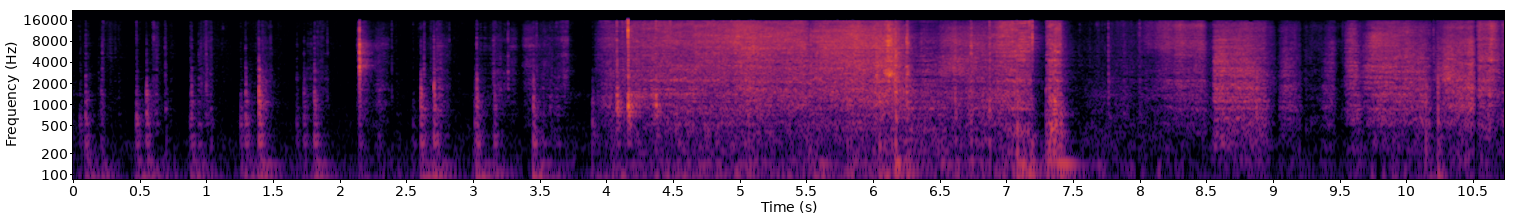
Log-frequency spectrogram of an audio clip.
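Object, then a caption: Polystyrene foam sheet. Hands with long dark nails rest on and grip the edge of a large, flat, white solid styrofoam (polystyrene foam) slab lying on a table in front of the mic, rubbing and scratching it. Short, dry, squeaky scratches with soft low thumps give way to a sustained, bright, hissing rub in the middle, then return to scattered scratches.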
